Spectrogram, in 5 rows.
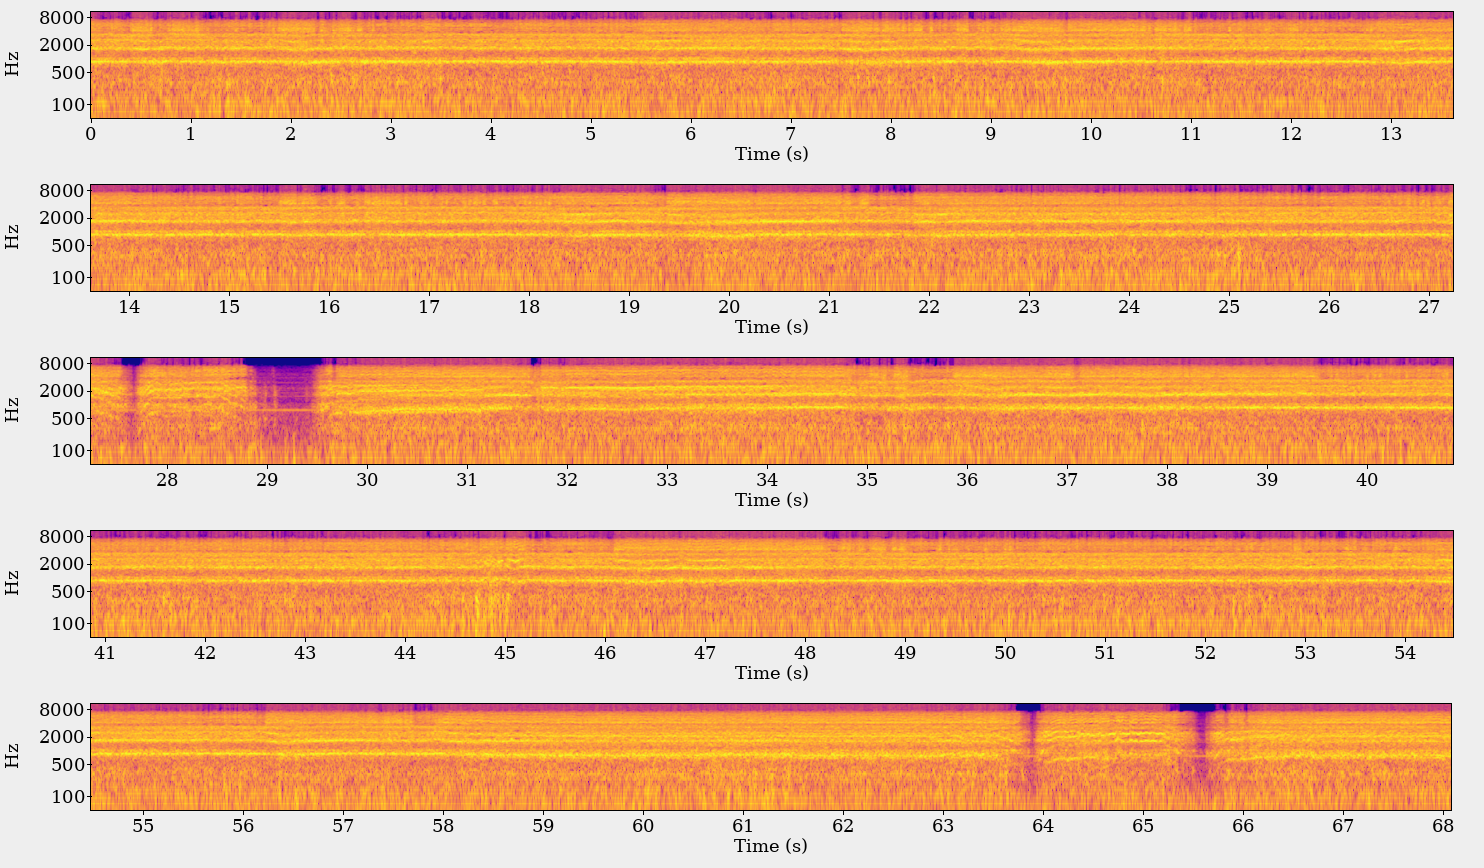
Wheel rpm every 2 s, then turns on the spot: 230, 230, 230, 230, 230, 230, 230, 230, 230, 220, 230, 230, 230, 160, 100, 210, 210, 230, 230, 230, 230, 230, 230, 230, 230, 230, 230, 230, 230, 210, 200, 160, 150, 200.
26-28 62-64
